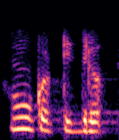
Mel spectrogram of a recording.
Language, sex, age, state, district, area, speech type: Kannada, female, 18-30, Karnataka, Hassan, rural, conversation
